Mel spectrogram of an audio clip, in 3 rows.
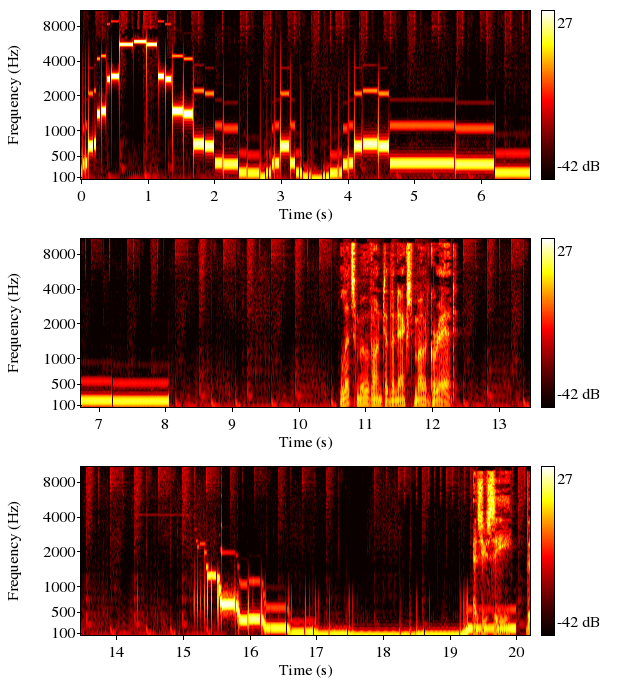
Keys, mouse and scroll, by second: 9.5 click, 12.5 click, 14.1-20.0 drag.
